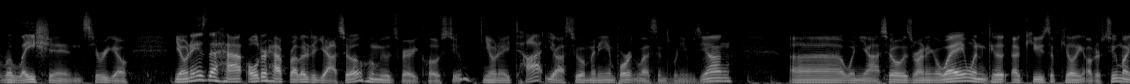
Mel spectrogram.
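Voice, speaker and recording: A man hosting a reaction video, reading lore aloud and breaking in with informal, off-the-cuff commentary as he thinks out loud. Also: on the low side. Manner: informal, thinks aloud between read passages.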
